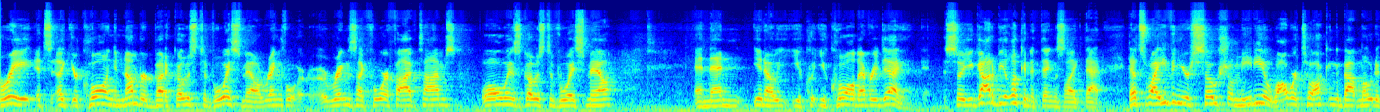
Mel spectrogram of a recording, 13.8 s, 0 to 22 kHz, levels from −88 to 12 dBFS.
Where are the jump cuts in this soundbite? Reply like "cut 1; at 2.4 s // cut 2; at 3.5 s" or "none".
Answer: cut 1; at 2.8 s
